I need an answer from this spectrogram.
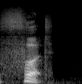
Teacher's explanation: We also have a lax, slightly inward alternative to U. And that is the sound in, for example, foot.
